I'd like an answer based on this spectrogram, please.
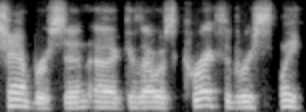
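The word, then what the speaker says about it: Chambourcin: so I've been pronouncing this wrong I've been pronouncing it uh samborson apparently it's pronounced chamberson because I was corrected recently at a winery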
